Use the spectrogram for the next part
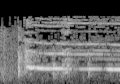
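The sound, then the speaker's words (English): A wolf howls in one long, steady, unbroken note, loud, holding its pitch for a couple of seconds with no voices present. “What's that? A wolf?”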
